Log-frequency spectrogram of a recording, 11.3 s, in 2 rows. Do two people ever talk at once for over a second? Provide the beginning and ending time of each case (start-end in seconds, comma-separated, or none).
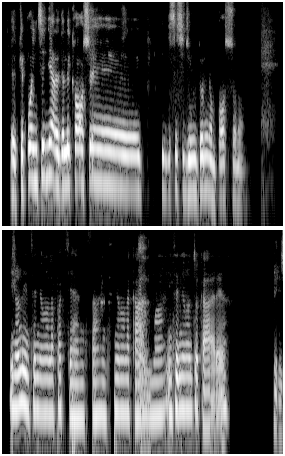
none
